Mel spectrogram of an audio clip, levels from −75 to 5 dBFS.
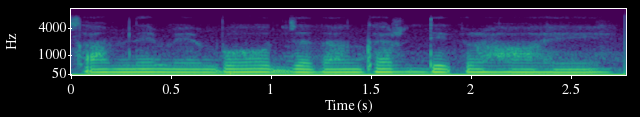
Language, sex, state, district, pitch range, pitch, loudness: Hindi, female, Arunachal Pradesh, Papum Pare, 155-160 Hz, 160 Hz, -15 LUFS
